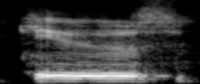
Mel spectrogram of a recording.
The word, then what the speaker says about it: queue: So arrays, lists, stacks, queues, like standing in line queue. The UE is silent.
